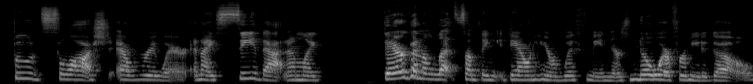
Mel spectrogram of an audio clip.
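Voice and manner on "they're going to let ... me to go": ordinary talk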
